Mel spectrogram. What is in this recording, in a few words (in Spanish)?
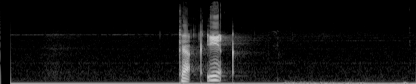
"viento", Kaqchikel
